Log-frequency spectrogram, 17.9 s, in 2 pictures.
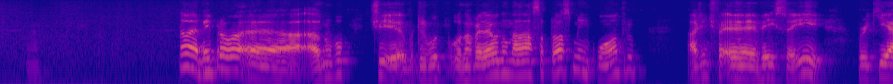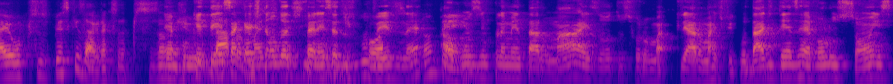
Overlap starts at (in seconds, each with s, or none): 10.6 s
